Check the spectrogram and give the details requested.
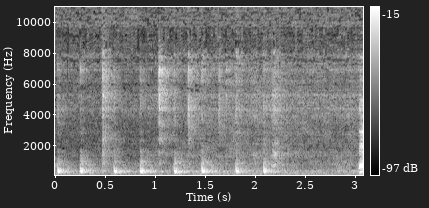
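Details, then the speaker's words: Abdominal percussion up the right midclavicular line: nine finger taps, starting well into tympany, where the hollow drum-like note gives way to a duller thud over the liver. Care is needed not to mistake the costal border for the first dull note. "i usually start well into timpani and go up be careful when you get to the costal border that you don't confuse that as your first dull sound i'm going from tiffany to doll"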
